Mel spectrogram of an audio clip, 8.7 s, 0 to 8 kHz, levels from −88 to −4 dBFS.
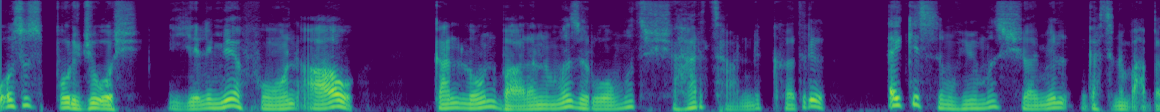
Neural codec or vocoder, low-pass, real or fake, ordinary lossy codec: codec, 16 kHz, 8 kbps, FreqCodec, smaller model; none; fake; none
